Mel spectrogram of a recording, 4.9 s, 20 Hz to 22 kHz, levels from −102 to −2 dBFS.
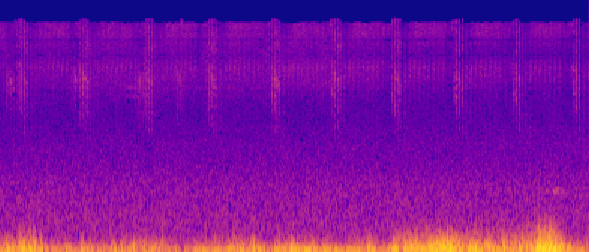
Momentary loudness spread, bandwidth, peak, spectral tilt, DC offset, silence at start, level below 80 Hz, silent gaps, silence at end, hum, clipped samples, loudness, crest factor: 19 LU; 16 kHz; -6 dBFS; -8 dB/octave; under 0.1%; 0 s; -24 dBFS; none; 0 s; none; under 0.1%; -26 LUFS; 18 dB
